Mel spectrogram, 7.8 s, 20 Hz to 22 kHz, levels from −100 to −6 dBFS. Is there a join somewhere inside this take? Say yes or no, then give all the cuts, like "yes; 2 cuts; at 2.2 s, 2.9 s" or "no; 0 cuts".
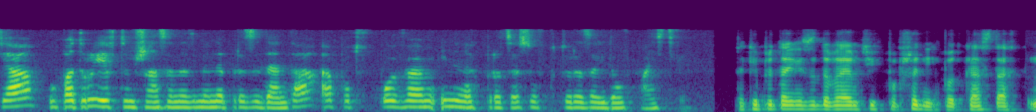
yes; 2 cuts; at 2.4 s, 5.5 s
